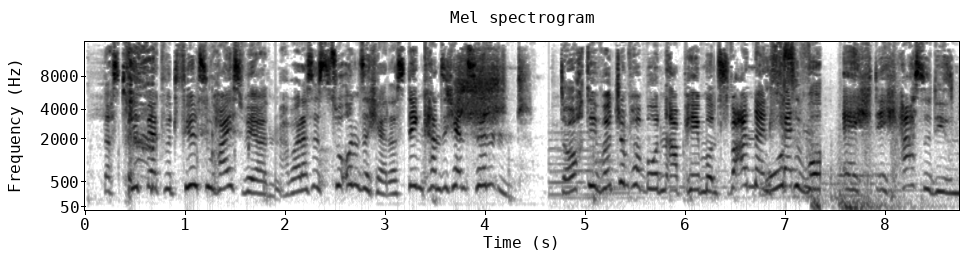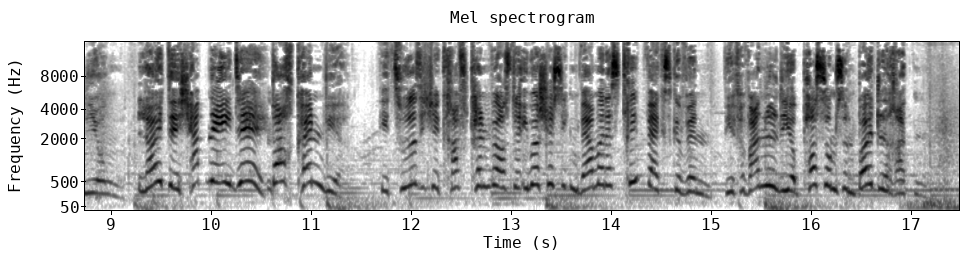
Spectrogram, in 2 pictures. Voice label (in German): Kind; Stimmproben; Douglas Fargo; Eureka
